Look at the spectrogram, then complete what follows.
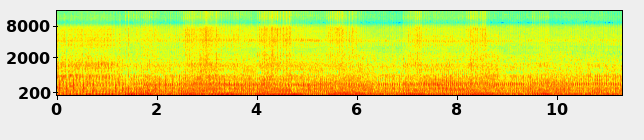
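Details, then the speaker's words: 3D-printed 125cc four-stroke single with fixed 10° ignition timing, now free of misfires: loud, steady bark at about 4000 rpm top-RPM run with a choppy stutter like a rev limiter; running cleanly. "And this thing sounds amazing. It literally sounds like it's hitting a rev limiter."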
